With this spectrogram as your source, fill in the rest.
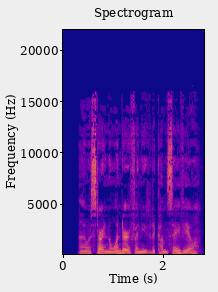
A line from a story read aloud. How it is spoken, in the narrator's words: Taslin purred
